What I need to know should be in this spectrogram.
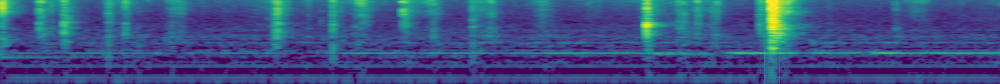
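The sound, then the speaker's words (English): Tarot cards being shuffled for a reading: a brisk run of soft papery flicks and riffles, uneven in rhythm, with a sharper, louder snap near the end. “Okay, let's get a few more cards.”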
